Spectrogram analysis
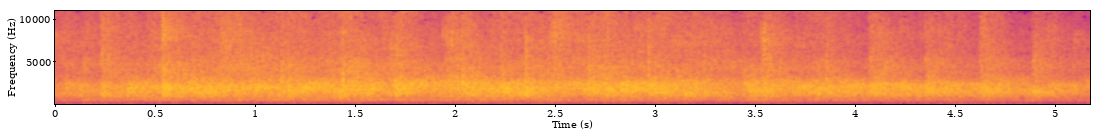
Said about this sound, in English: Before we start, can we just give another round of applause to Roderick for making this movie?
